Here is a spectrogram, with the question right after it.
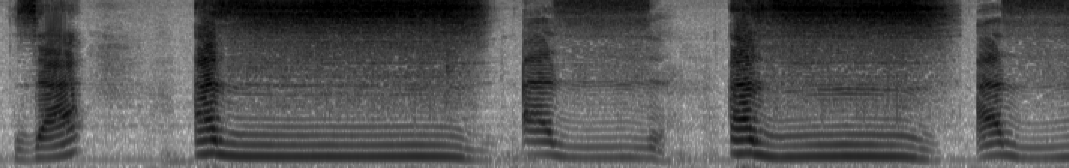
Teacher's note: There's a lot of commotion, a lot of air, a lot of movement of air between the tongue and the teeth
